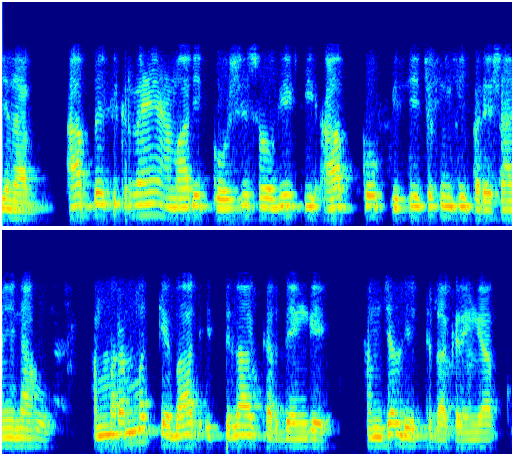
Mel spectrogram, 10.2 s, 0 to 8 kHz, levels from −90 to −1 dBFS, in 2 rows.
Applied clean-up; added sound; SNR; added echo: none; none; none; none.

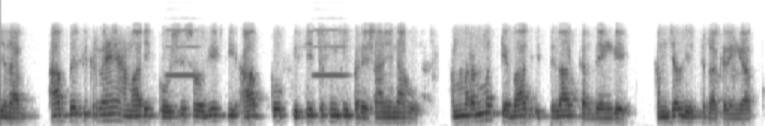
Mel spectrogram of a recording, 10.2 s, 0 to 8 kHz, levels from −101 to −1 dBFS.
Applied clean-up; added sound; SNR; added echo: none; Wind instrument, woodwind instrument; 15 dB; none.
